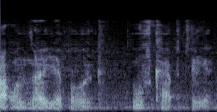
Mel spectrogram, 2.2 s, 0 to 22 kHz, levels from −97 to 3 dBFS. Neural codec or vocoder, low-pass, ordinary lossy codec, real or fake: vocoder, 22.05 kHz, 80 mel bands, HiFi-GAN; none; none; fake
